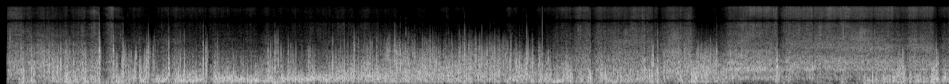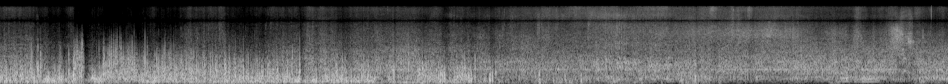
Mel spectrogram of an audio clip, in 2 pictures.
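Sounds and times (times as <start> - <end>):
wind buffeting microphone: 0.1 - 18.9
skis sliding over packed snow: 5.7 - 9.9, 11.0 - 18.9.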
